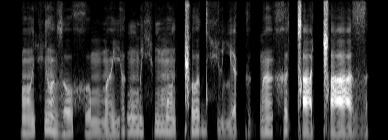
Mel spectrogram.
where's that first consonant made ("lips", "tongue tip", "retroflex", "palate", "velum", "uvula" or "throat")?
palate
